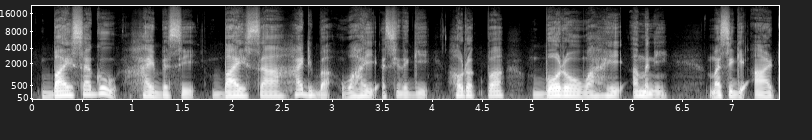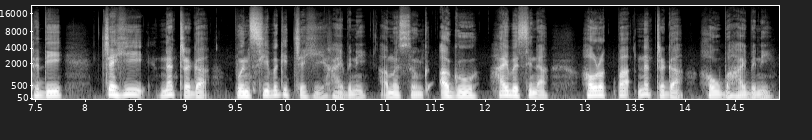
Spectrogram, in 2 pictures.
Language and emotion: Manipuri, neutral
